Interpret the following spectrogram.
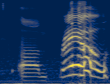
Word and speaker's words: Rayo: Rayo! Rayo. Ario Speedwagon. And that otter. Rayo rhymes with gayo.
